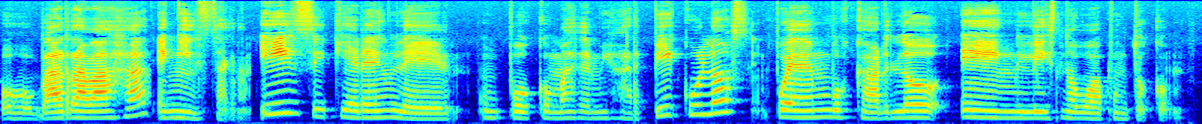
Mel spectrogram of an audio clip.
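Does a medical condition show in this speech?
Yes: cleft lip and palate; congenital cleft lip and cleft palate, two operations, Operación Sonrisa credited, visible lip scar, altered nose shape.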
